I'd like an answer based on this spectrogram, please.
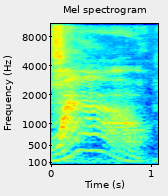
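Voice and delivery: high, soft drawn-out wow; playful falsetto wow; mock amazement. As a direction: coo it high in exaggerated wonder. Exaggerated reaction to the performance.

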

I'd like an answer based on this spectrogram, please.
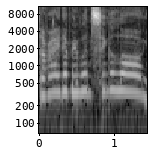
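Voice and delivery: lightly voiced gentle old English narrator inviting the crowd; Mrs Potts voice. Narrator inviting the audience, lightly voiced kindly Mrs Potts. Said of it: "Missus Potts just says".

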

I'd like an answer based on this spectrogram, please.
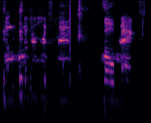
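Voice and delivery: slow, high, stretched emphasis; drawn-out emphasis. Acted. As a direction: stretch out hundred percent.

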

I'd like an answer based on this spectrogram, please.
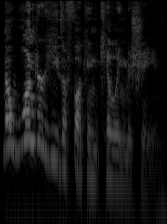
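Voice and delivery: lightly hammed-up disbelief; mock exasperated rant. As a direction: list it like it's ridiculous. Voicing Jason's realization.

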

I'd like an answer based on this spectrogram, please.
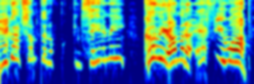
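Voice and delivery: high, loud angry challenge; reenacted fury; retold threat. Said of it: "and I said".

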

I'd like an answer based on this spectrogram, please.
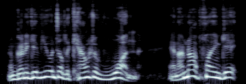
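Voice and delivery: loud, high menacing captain; threatening pirate captain. Acted.

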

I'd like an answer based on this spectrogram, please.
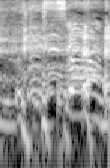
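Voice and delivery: high, breathy and half-laughing; dying man, laughing. Acted. Dying Outback mocks tenderness, laughing. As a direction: laugh through a fake tender line. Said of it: "He goes".

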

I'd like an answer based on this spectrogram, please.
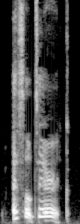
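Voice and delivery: high, doubtful rising question; unsure question. Real, not acted. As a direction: check the word, unsure. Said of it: "is that the word".

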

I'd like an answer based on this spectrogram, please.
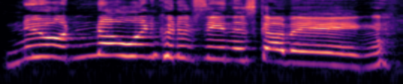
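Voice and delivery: high, theatrical sarcastic denial; mock astonishment. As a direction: proclaim it in fake shock. Sarcasm about predictable twist.

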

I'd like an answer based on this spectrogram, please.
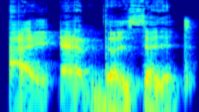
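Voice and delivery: slow, hushed movie-character voice; Star Wars impression. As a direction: draw it out like a dramatic film villain. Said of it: "sick of your impressions".

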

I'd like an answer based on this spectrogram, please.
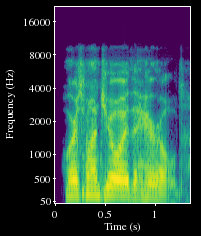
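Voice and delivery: loud, high royal call; commanding shout. Acted. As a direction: summon the herald. King calls for herald.

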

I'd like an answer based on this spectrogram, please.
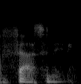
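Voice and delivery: softly said, trailing off; soft murmur. Acted. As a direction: let the word fade out quietly. Repeats word, then whispers it.

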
